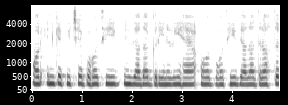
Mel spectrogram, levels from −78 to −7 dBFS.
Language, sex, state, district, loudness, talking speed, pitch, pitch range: Urdu, female, Andhra Pradesh, Anantapur, -37 LUFS, 155 wpm, 240 Hz, 235-255 Hz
